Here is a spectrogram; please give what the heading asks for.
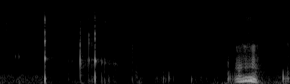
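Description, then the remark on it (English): Crisp crunching as someone bites into a dark chocolate bar with Cocoa Pebbles cereal pieces in it, sharp snaps near the start followed by quieter chewing and a louder crunchy burst toward the end; no talking. “It was just going to taste like a crunch bar.”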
